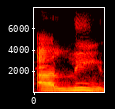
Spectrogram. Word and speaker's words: Aline: She wanted to confirm that her child's name is Aline. That's A-L-I-N-E, but it's pronounced A-L-E-E-N.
